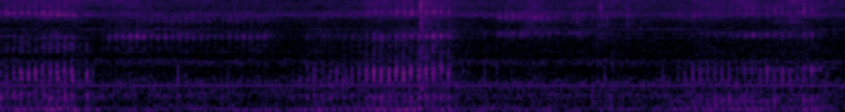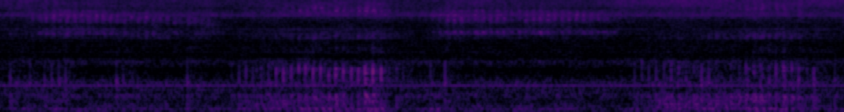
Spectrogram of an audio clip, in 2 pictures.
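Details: Domestic cat Tacy purrs steadily, a deep throbbing rumble that rises and falls in loose waves about every two seconds, with a thin constant electrical-sounding tone underneath.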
